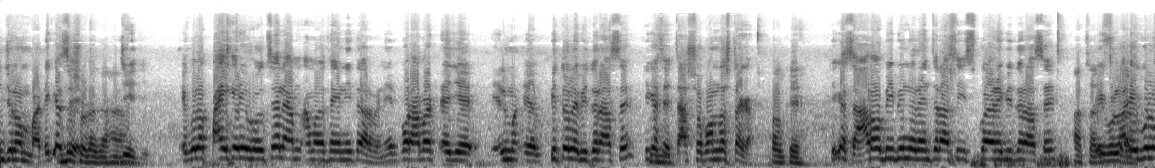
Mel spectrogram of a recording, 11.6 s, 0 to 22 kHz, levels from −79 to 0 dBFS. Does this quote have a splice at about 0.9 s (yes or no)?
no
